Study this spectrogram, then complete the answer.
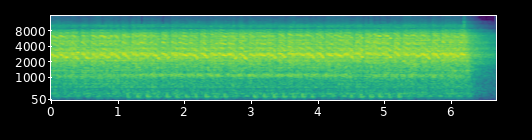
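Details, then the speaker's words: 1989 Yamaha FZR600 Genesis, unstarted over 4 years, starting spray put into the intake tubes: starter cranks evenly about four pulses a second for six seconds with no firing. Cranks but won't start, though the spray helped slightly. "still nothing it actually did make a little bit of a difference but one revolution tried starting but we're getting closer"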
